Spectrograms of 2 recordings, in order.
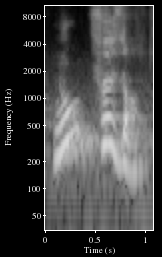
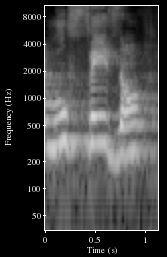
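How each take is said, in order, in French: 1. La première syllabe de faisons se prononce feu. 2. La première syllabe de faisons se prononce fay. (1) "F A I, je prononce feu" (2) "On ne dit pas"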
